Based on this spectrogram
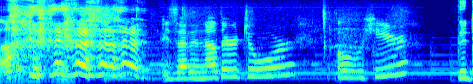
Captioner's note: laughs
